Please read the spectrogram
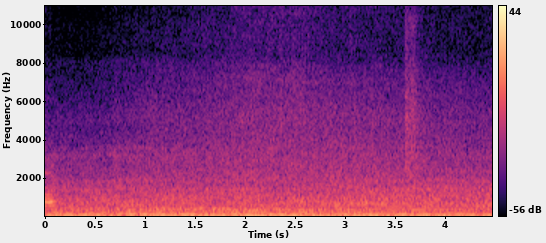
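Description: Street traffic: vehicles, among them an SUV and a box truck, drive past with a steady low rumble of engines and tyres, and there is a brief hiss near the end.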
